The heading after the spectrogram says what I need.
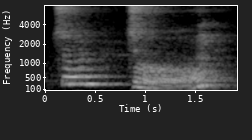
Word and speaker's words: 种: Next, 种 has another pronunciation, 重, the 4th tone, 种.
